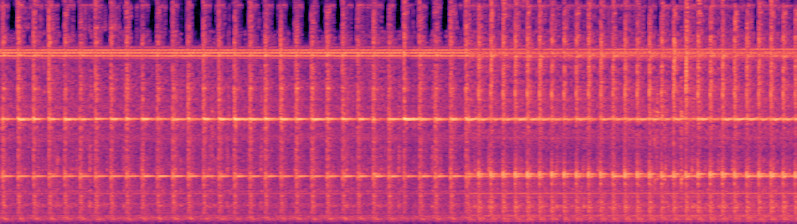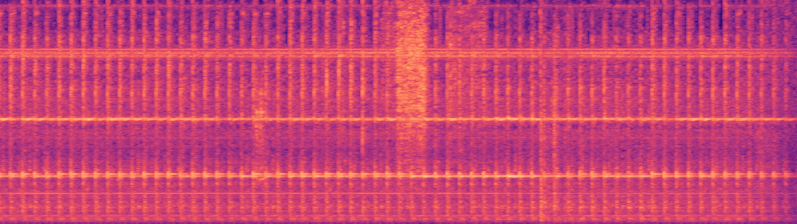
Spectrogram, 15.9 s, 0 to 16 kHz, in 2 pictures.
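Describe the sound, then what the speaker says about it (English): A 200mm fly cutter on a milling machine faces a piece of aluminium, giving a steady rapid ticking, rattling rhythm over a constant motor whine that grows slightly fuller partway through, heard close with no talking. "Definitely not the quickest way to face off a piece of aluminium"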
